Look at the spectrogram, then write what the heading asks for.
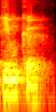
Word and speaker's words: Nguimkeu: Uh Gim, that's the way it is pronounced.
